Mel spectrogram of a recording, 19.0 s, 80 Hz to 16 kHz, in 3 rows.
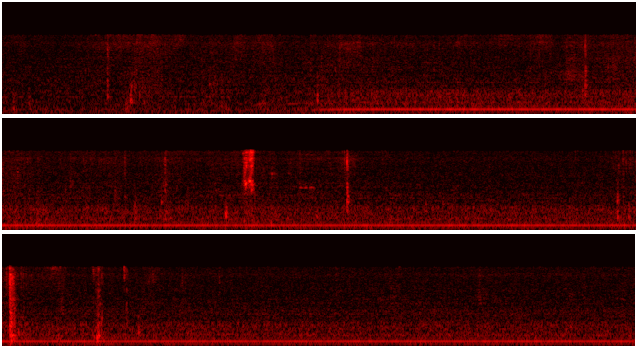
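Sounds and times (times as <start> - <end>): car interior hum: 0.0 - 19.0.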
